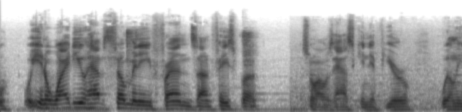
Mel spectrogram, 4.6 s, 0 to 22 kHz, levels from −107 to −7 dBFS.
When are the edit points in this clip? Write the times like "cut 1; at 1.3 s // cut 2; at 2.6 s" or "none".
cut 1; at 2.7 s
